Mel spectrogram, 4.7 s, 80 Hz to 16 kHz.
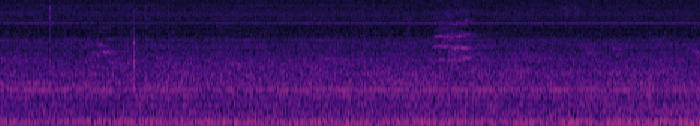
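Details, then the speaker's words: Brass Monkey 35/45 L dual-zone 12 V compressor fridge, just cycled on, run 24/7 for months: a steady low hum with a faint constant whine. Not the quietest but far from noisy; normal compressor running. "whilst they're not the quietest fridge i've ever heard certainly far from noisy"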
